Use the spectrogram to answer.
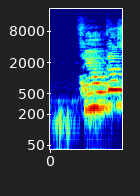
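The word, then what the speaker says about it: Fucus: चलो आगे, oogamous का एग्जांपल है वॉलबॉक्स और फ्यूकस। याद करो हम आपको बताए थे फ्यूकस और फाइकस जब मॉर्फोलॉजी पढ़ रहे थे।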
